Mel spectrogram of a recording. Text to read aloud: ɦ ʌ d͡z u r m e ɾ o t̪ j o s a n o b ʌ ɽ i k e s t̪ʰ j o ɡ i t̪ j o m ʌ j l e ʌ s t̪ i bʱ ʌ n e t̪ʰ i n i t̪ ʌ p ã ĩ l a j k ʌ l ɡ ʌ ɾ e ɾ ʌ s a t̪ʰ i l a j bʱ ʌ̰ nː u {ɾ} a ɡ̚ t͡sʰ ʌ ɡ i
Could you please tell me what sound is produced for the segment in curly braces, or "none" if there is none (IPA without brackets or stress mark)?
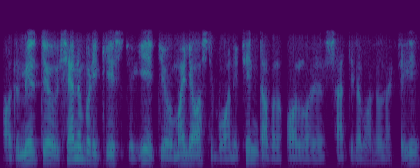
l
